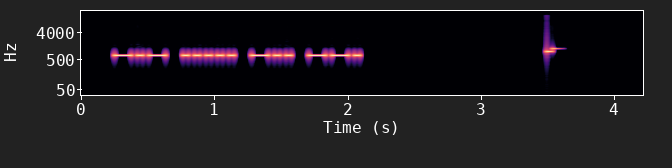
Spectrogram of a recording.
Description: Morse code, heard as a keyed tone, about 28 wpm, 700 Hz. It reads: K5DG
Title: USA Call Signs - 4 Characters - 2x Character Spacing - 28wpm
